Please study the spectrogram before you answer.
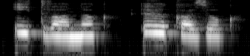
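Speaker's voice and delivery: plain reading voice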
